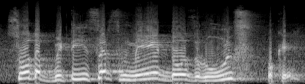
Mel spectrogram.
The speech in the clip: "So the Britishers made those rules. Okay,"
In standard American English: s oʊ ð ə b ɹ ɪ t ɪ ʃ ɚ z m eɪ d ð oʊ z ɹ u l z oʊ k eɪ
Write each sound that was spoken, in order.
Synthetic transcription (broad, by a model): s oʊ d ə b ɪ t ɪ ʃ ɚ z m eɪ d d oʊ z ɹ u l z oʊ k eɪ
